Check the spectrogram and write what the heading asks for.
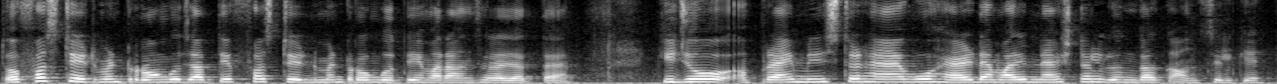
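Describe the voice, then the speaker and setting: Chatty woman teacher, higher voice. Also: steady tone, racing. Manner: chatty, repeats key points, asks questions. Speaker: exam prep teacher. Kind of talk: explaining quiz answers, mixing Hindi and English.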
